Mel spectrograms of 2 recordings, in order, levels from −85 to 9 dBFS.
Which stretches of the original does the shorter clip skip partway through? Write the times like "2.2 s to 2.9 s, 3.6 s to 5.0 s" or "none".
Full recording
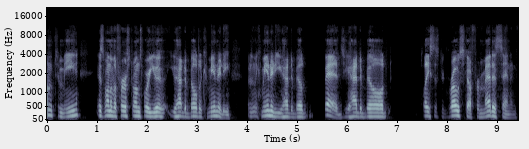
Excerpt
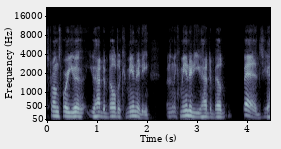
none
